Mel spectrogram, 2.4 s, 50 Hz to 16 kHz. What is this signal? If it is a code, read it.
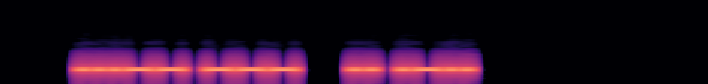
Morse code, heard as a keyed tone, about 46 wpm, 700 Hz. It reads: 3O IL
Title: Winter Field Day Exchanges 45wpm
